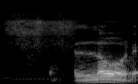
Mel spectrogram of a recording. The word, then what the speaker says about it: Laud: mess it up bro lord l-a-u-d get it right please you know the a you makes the all oh you got [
